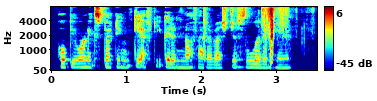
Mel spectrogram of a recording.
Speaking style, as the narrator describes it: Vernon muttered

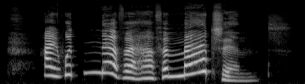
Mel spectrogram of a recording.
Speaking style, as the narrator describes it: Aziraphale exclaimed

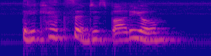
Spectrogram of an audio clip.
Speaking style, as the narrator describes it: moaned her mother

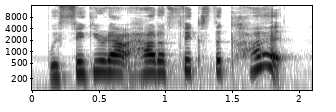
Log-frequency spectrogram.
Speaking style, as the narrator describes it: I shouted across the yard to them

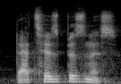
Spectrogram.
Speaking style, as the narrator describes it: Father said

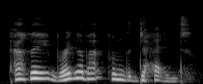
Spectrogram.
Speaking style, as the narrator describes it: laughed Karen

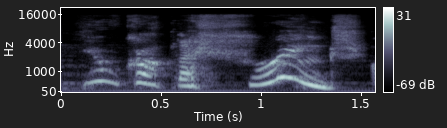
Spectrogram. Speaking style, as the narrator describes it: cried Mr

